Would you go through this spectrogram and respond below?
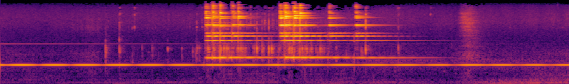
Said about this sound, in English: So each, we can use the sound of the bell as pointer to this spacious container of awareness in each one of us.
